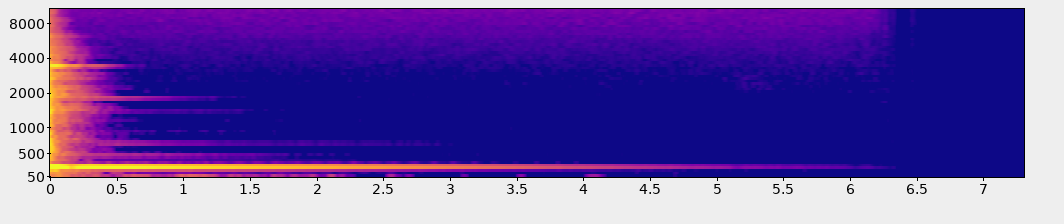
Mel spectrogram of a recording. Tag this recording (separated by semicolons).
bell; celesta; chimes; keyboard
